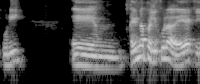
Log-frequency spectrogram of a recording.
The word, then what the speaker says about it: Curie: que se llama yuri realmente así como ustedes lo ven aquí se escribe verdad solo que se pronuncia marie curie hay una película de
